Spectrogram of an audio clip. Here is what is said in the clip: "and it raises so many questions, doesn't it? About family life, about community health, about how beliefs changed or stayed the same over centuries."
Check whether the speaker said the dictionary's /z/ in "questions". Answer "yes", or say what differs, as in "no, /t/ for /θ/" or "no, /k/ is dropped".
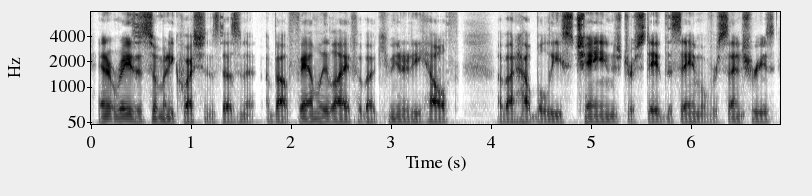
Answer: yes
